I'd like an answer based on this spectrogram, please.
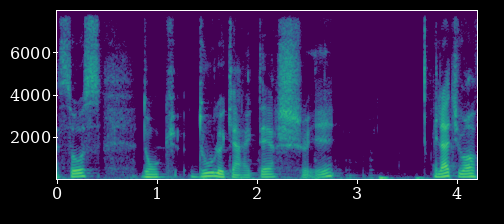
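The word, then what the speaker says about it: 水: Ensuite, le troisième caractère, plus tu montes, plus on rentre dans le détail, n'oublie pas, c'est le caractère qui se prononce shui, qui veut dire l'eau.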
